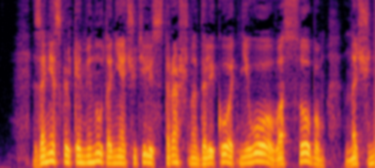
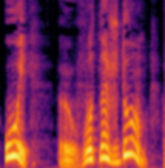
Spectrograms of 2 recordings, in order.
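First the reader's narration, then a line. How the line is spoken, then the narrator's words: Exclamation. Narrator (Russian): воскликнула Даша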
